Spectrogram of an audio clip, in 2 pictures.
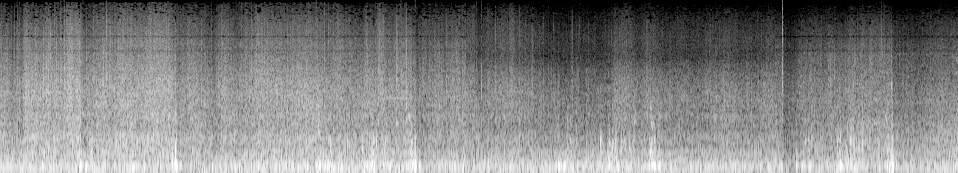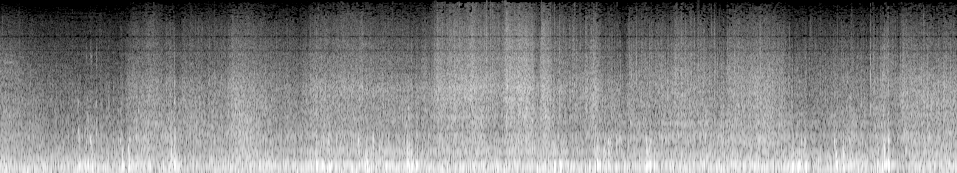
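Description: Heavy wind-driven rain drumming on a vehicle's roof and windshield, heard from inside the cab: a dense, steady patter of drops over a constant low rumble.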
